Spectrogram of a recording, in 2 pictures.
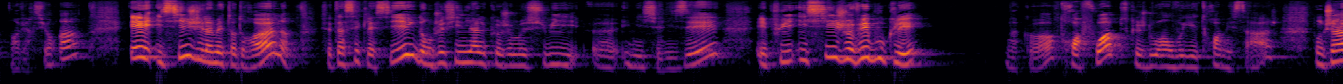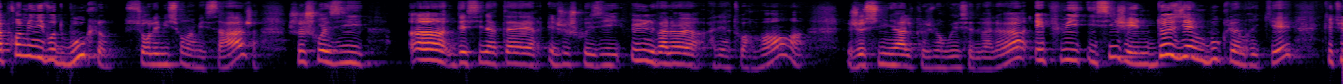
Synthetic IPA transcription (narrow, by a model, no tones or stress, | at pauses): ɑ̰̃vɛʁsjɔ̃ʔɛ̃eisiʒelamet̪ɔd̪ʁœnsɛt̪aseklasik̚d̪ɔ̃kʒəsiɲalkəʒəməsɥiøinisjalizeepɥiʔisiʒəvɛbukle | d̪akʰɔːʁt̪χwafwapɥi̥sə̥kəʒəd̪waɑ̃vwajet̪χwamesa̰ʒd̪ɔ̃kʒeɛ̃pχəmjenivod̪əbuklsyʁlemis̬jɔ̃d̪ɛ̃mesaʒʒəʃwazi | ɛ̃d̪est̪inat̪ɛːʁeʒəʃwaziynvalœːʁaleat̪waʁmɑ̃ | ʒəsiɲalkəʒəvɛɑ̃vwajesɛt̪valœːʁepɥiʔisiʒeynd̪øzjɛmbuklɛ̃bʁikʲekʲɛt̪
